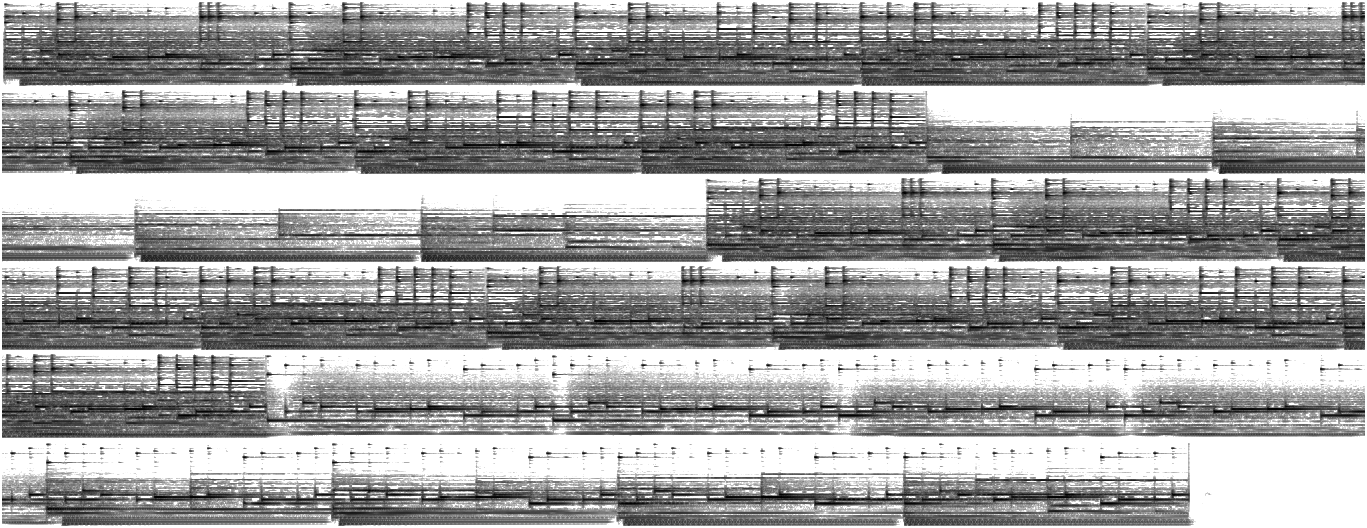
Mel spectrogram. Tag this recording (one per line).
snow
Christmas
